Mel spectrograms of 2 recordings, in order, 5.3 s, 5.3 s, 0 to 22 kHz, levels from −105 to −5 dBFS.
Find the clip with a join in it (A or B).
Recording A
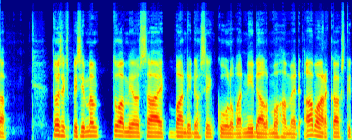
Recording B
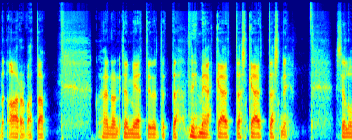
B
